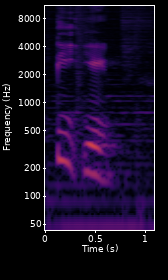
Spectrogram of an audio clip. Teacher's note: When pronouncing an English T, you will notice your tongue hits behind your front teeth. A TA sound is made farther back and your tongue strikes the roof of your mouth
